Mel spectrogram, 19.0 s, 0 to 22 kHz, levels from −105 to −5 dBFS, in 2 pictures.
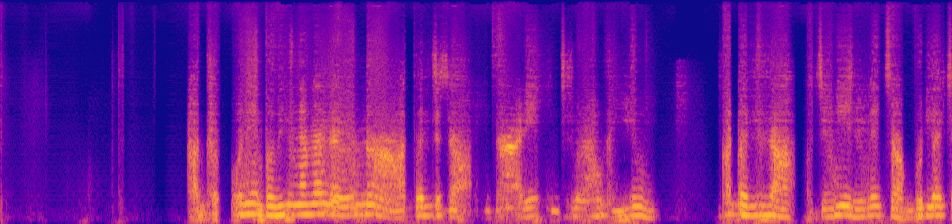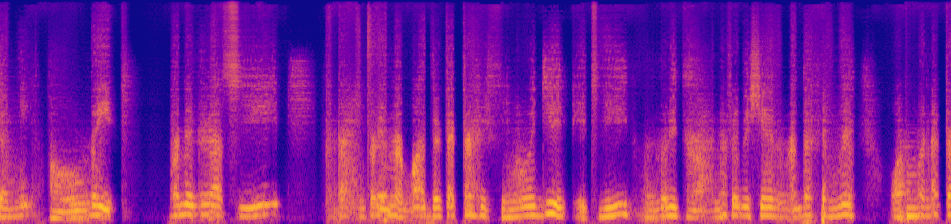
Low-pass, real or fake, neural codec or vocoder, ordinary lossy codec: none; fake; codec, 44.1 kHz, 0.9 kbps, DAC; none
